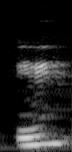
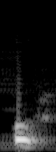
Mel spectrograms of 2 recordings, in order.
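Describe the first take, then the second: First: The vowel is the French front rounded u. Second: The vowel sounds like oo in food. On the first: "le U" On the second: "se prononce OU"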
